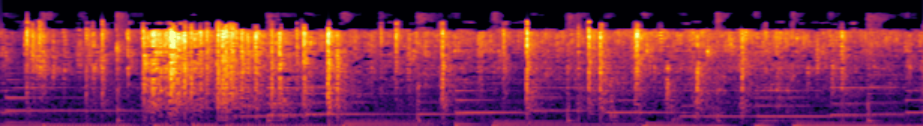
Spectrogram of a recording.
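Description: Crushed curry leaves fry in hot oil in a kadhai, along with mustard seeds and cumin, giving a steady crackling sizzle with sharp pops throughout. No voices are heard.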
